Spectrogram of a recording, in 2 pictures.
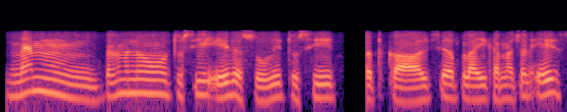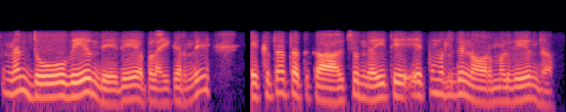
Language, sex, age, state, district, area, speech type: Punjabi, male, 18-30, Punjab, Muktsar, rural, conversation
